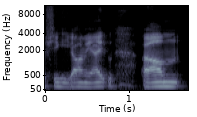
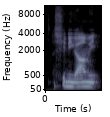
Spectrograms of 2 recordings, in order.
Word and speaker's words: Shikigami: I don't think he's as mindless as the other Shikigami. Shinigami, like Shikigami. No, I said it right the first time.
